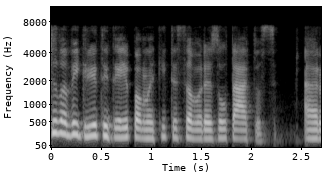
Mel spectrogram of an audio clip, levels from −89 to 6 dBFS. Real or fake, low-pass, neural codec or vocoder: fake; 7.2 kHz; codec, 16 kHz, 1 kbps, FunCodec, trained on LibriTTS, 50 frames a second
